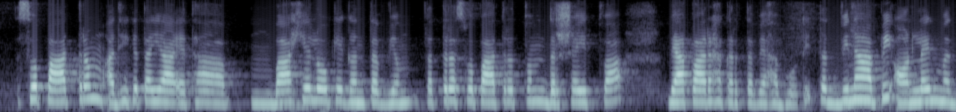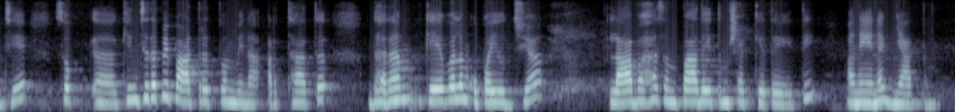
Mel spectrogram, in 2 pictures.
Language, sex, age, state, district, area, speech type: Sanskrit, female, 18-30, Tamil Nadu, Coimbatore, rural, spontaneous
